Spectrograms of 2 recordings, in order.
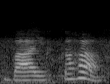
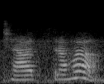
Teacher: विसर्ग के साथ ह की आवाज़ निकलेगी।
